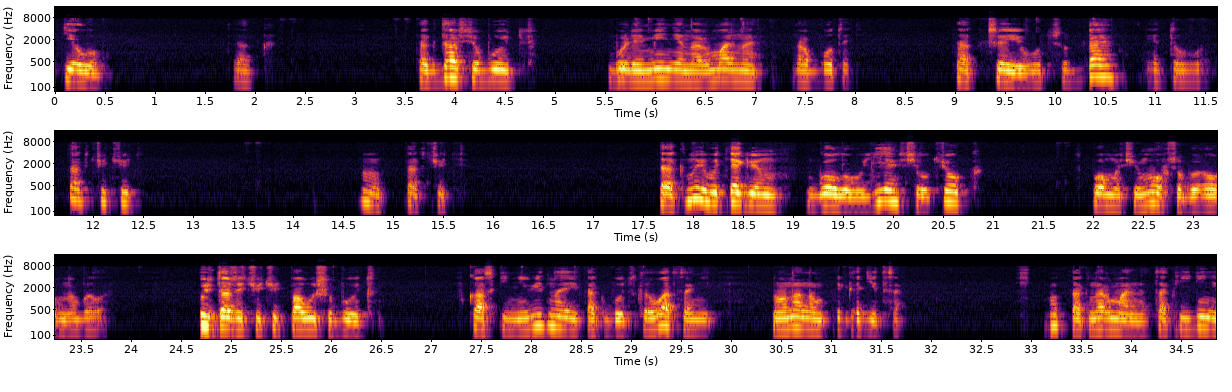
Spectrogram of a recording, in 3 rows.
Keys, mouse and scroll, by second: 0.5 click, 0.6 g, 3.6 click, 4.2 g, 7.0 click, 7.2 g, 10.5 click, 10.7 g, 13.8 click, 14.3 g, 18.2 click, 20.0 e, 21.9 click, 22.9 click, 26.2 middle click, 27.5-27.9 scroll down 2, 28.1 shift+middle click, 28.9 scroll up 3, 29.3 middle click, 30.9 scroll up 1, 31.3 middle click, 34.7 KP_1.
